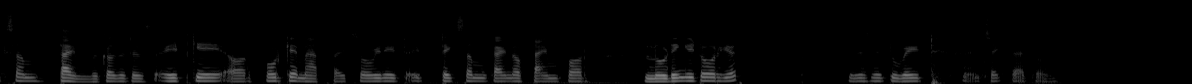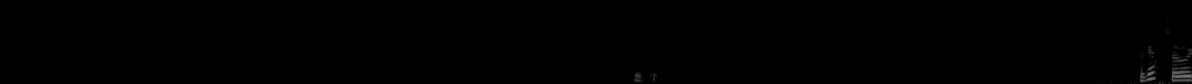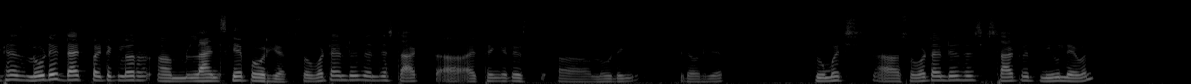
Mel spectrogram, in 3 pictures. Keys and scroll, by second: 31.5 ctrl+z.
